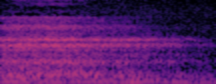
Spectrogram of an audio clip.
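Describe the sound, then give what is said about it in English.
A soft, steady, deep breath drawn in through the nose during a guided breathing exercise, a single continuous airy hiss that fades slightly toward the end, quiet with no talking. “And again, breathing in and out through your mouth.”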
